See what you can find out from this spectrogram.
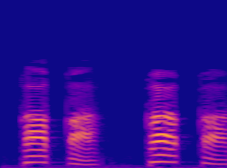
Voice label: "qaqa", Aymara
